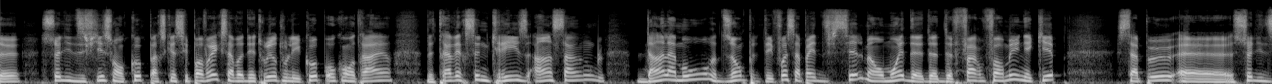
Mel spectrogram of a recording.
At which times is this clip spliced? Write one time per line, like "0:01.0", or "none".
none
